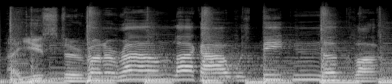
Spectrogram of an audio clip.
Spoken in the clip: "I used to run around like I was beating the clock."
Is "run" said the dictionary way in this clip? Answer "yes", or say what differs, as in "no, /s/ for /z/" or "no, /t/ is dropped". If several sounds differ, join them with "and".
yes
